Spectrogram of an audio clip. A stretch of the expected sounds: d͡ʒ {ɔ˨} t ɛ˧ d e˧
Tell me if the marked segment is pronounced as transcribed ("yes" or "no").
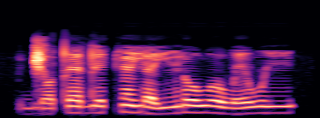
yes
